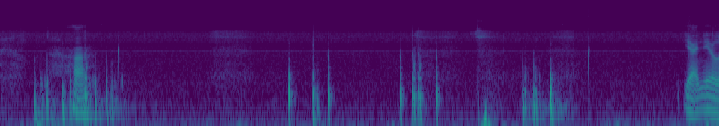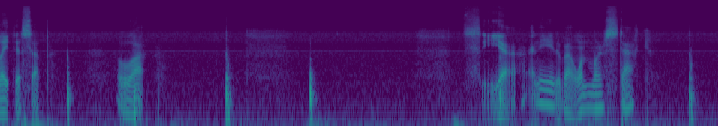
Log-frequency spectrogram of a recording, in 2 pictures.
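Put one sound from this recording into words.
Wooden blocks are placed with short, soft knocks.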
